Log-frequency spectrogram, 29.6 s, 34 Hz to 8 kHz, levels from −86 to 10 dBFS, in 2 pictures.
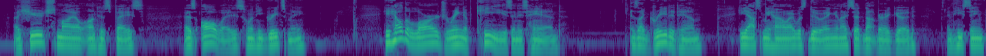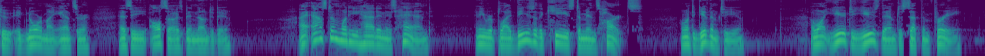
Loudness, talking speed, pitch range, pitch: -29 LUFS, 185 wpm, 90-120 Hz, 100 Hz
